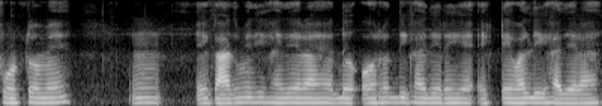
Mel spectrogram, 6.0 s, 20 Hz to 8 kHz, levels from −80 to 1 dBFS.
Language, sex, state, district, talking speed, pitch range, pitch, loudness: Hindi, male, Chhattisgarh, Bilaspur, 220 wpm, 125-135 Hz, 130 Hz, -21 LUFS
